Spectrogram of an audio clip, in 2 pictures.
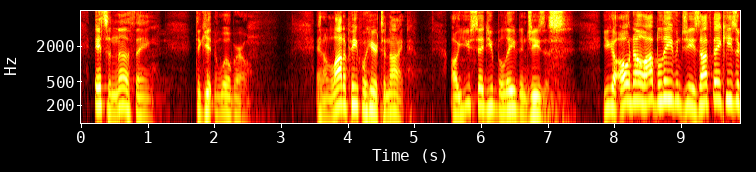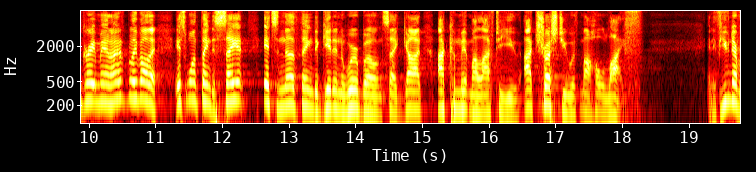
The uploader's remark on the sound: at Broadway Baptist Church, Lexington, Kentucky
